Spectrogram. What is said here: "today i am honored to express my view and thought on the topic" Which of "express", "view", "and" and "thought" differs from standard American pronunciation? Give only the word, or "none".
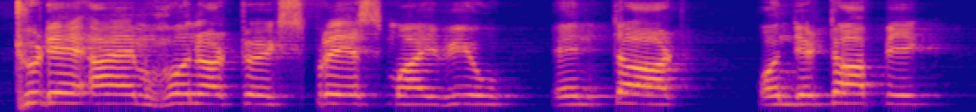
thought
